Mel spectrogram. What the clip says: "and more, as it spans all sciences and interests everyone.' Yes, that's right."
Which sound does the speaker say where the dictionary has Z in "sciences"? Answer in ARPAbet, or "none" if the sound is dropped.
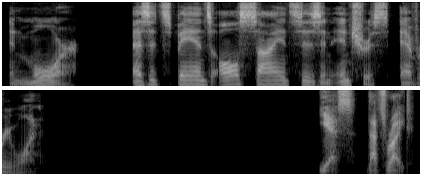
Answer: Z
